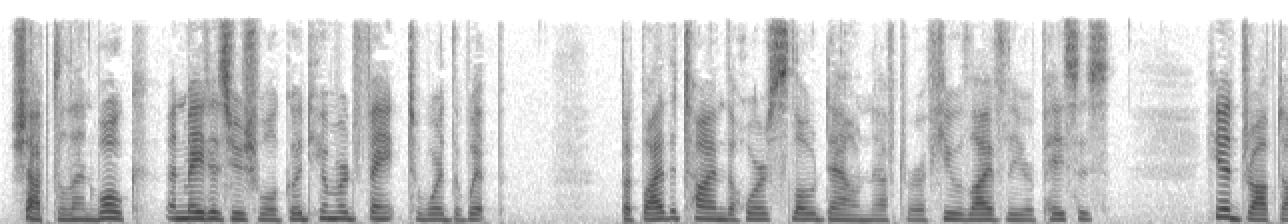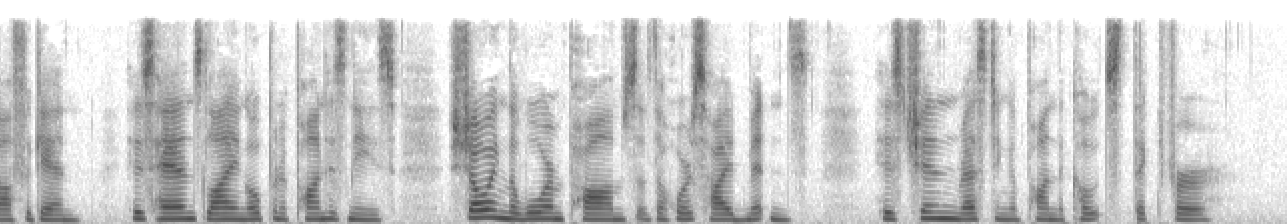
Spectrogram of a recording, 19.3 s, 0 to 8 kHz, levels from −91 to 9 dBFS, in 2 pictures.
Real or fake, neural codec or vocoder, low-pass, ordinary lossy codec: real; none; 7.2 kHz; MP3, 64 kbps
